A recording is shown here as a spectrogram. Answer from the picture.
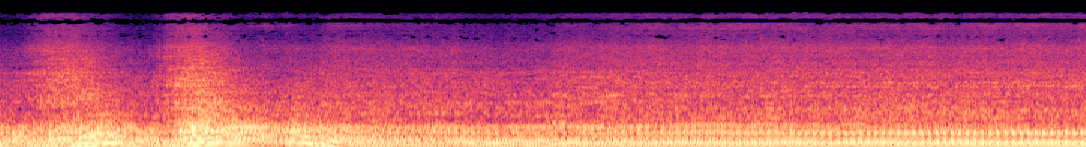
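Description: Car engine revved briefly twice, its pitch rising and falling each time, then settling about two seconds in to a steady idle.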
